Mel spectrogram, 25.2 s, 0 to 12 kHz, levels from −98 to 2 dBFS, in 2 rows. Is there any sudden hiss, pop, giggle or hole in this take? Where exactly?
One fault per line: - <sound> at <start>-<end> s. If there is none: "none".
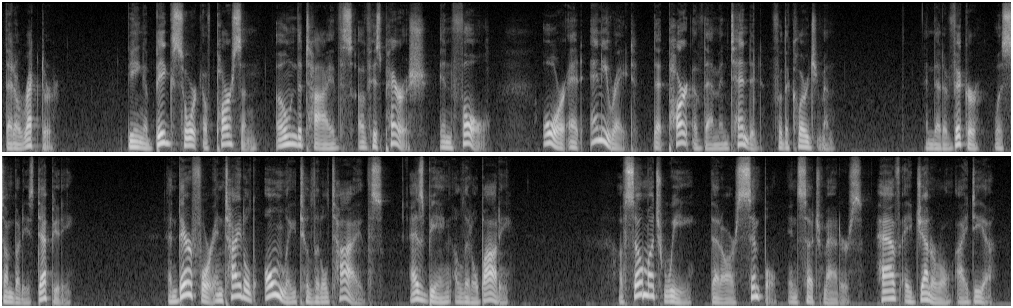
none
